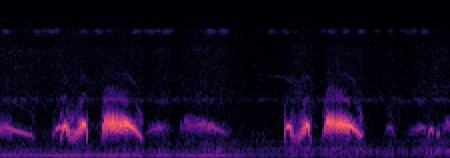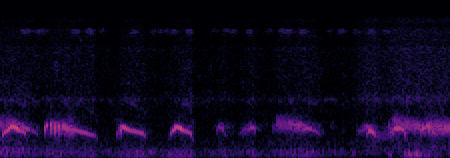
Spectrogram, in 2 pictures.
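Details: Cooing during an attempt to trap a wild spotted dove in Sibolangit with two decoy birds: loud rich double coos, then a string of shorter falling coo notes about every half second, a low rumble early on.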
